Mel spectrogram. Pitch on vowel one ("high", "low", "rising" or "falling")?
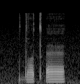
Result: low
